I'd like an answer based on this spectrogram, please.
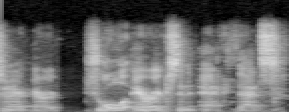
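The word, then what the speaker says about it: Eriksson Ek: by lankin and then joel x eric joel erickson ek that's how you say his name puts it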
